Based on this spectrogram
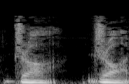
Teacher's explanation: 大部分美国人就不会把这一个字发为 R,而会发 aw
